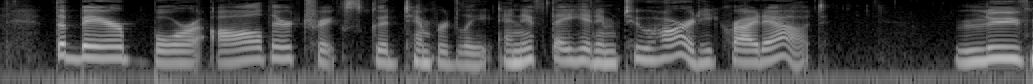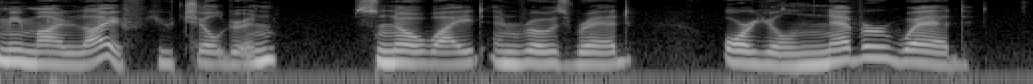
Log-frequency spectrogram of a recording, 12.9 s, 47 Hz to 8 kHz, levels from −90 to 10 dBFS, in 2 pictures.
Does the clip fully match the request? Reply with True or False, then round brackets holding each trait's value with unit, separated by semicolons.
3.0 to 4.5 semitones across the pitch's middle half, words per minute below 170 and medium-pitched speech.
True (3.3 semitones; 155 wpm; 180 Hz)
